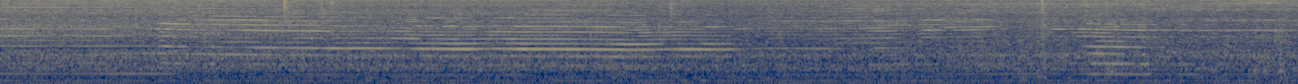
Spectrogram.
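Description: Compact handheld trim router running, cutting the edges of a pine paddle handle: a steady motor whine over a low hum, its pitch sagging and recovering as the bit takes wood.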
